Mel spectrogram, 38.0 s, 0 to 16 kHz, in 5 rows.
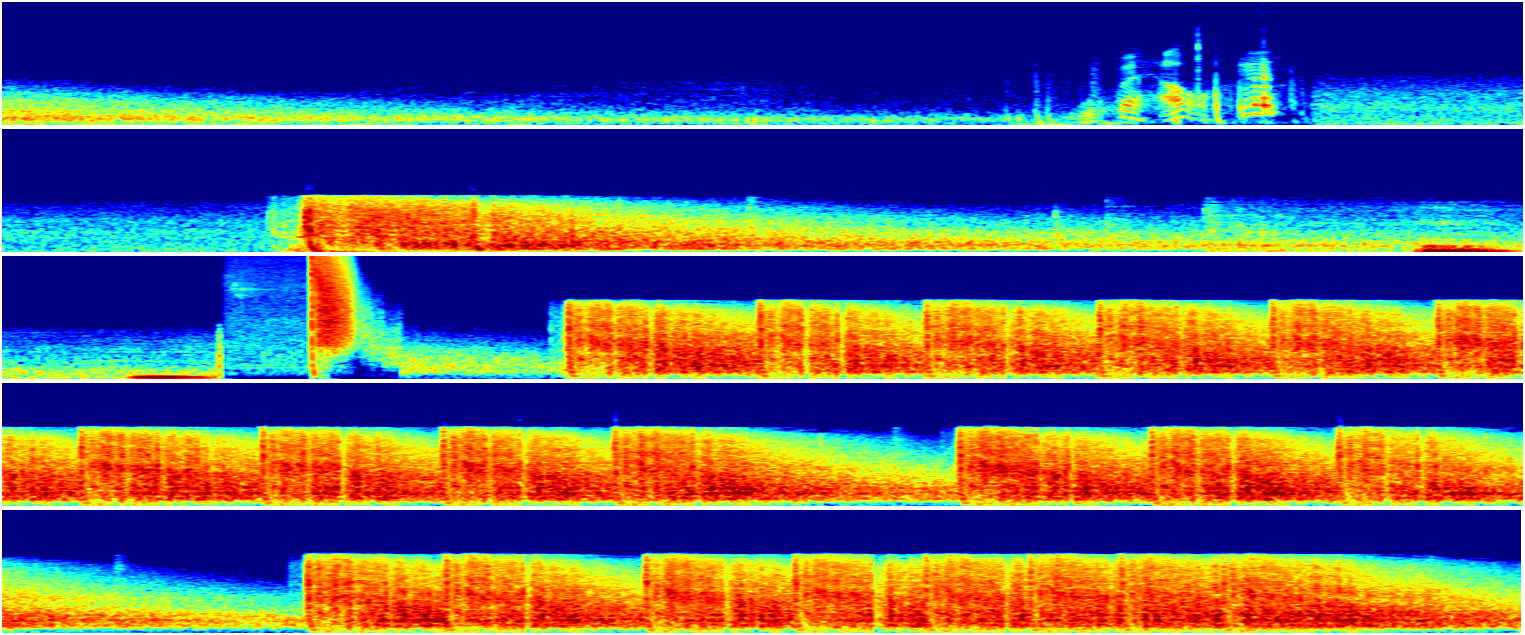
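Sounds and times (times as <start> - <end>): rifle shots: 16.8 - 17.0.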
